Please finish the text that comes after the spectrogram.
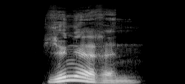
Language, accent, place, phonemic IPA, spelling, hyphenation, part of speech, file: German, Germany, Berlin, /ˈjʏŋəʁɪn/, Jüngerin, Jün‧ge‧rin, noun, De-Jüngerin.ogg
- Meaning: female equivalent of Jünger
